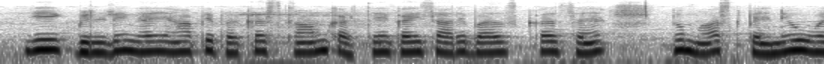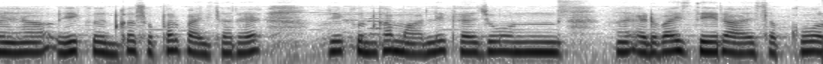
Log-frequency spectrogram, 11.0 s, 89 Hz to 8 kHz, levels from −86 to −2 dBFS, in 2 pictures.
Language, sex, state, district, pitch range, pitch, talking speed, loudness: Hindi, female, Rajasthan, Churu, 200-220 Hz, 210 Hz, 160 wpm, -15 LUFS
